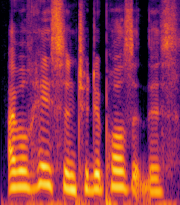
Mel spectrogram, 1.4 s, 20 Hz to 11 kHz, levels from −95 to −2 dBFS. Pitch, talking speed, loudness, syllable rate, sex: 205 Hz, 265 wpm, -15 LUFS, 7.3 syllables/s, female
